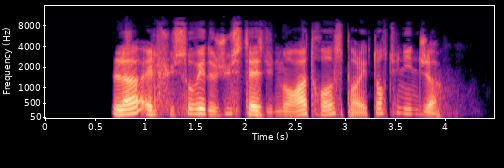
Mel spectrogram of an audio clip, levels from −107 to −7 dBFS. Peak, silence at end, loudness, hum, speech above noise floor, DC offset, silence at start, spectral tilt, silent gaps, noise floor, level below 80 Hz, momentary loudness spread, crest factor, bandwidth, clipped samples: -2 dBFS; 0.55 s; -19 LUFS; none; over 71 dB; under 0.1%; 0.7 s; -5.5 dB/octave; none; under -90 dBFS; -58 dBFS; 11 LU; 18 dB; 9.6 kHz; under 0.1%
